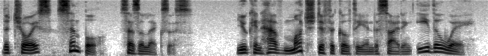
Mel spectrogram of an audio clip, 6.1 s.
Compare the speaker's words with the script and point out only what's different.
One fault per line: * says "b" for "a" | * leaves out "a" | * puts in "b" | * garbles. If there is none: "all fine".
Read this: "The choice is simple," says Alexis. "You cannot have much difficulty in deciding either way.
* leaves out "is"
* says "can" for "cannot"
